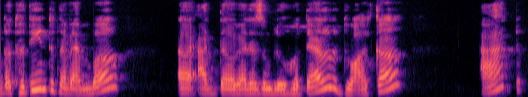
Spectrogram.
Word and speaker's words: Radisson Blu: Rather, in French, the pronunciation would be like Radisson Blu.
